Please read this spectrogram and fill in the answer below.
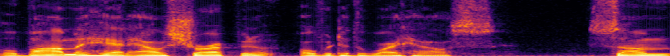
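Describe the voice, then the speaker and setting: A man speaks in an ordinary speaking voice. His pace is fairly quick and his intonation fairly even. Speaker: conservative talk radio host. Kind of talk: radio talk show monologue. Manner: opinionated, commentary.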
